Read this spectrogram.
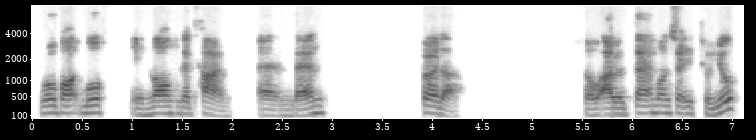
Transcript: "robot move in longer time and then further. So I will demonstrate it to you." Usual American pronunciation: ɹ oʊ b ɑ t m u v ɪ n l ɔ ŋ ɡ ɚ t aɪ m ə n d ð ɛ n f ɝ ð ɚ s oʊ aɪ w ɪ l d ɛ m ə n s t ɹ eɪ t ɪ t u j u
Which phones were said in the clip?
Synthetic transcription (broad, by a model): ɹ oʊ b ɑ t m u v ɪ n l ɔ ŋ ɡ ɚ t aɪ m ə n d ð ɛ n f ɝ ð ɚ s oʊ aɪ w ɪ l d ɛ m ə n s t ɹ eɪ t ɪ t u j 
